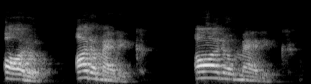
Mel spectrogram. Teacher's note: we say oh and then we say audo in american english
